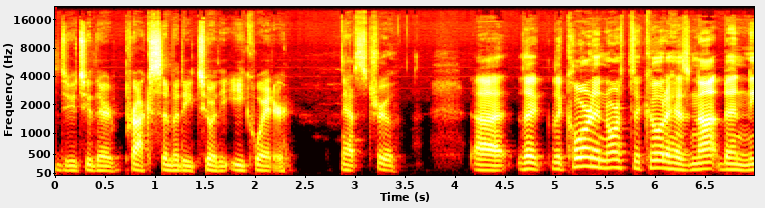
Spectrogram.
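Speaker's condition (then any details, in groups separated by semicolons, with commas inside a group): No condition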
